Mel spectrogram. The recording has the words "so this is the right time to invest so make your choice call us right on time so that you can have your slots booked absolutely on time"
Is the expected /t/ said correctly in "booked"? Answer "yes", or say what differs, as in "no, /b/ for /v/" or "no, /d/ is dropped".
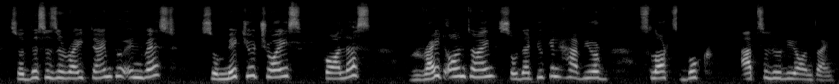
no, /t/ is dropped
